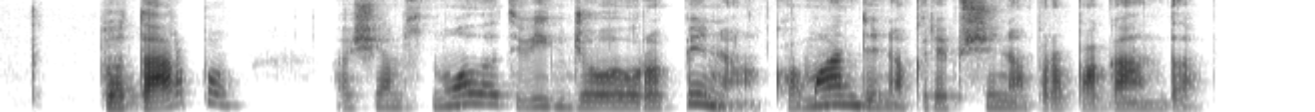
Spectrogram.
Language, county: Lithuanian, Kaunas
